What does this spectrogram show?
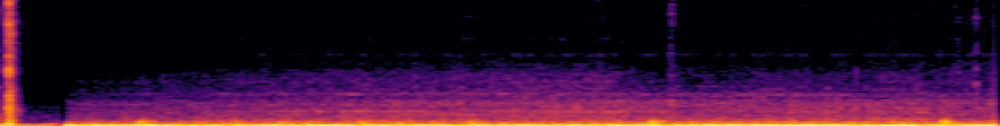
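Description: A steady, heavy low rumble of a Pendolino high-speed train in motion, continuous and fairly loud, with faint rattles and clicks riding over the drone and no voices.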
